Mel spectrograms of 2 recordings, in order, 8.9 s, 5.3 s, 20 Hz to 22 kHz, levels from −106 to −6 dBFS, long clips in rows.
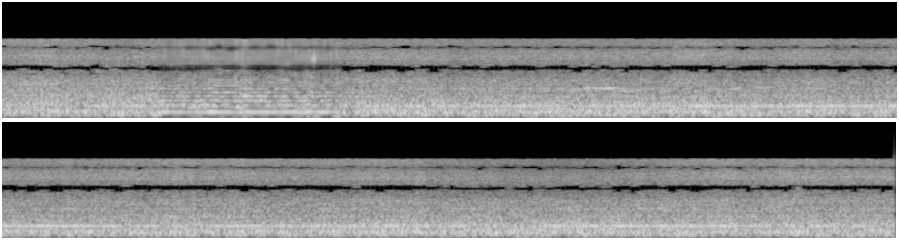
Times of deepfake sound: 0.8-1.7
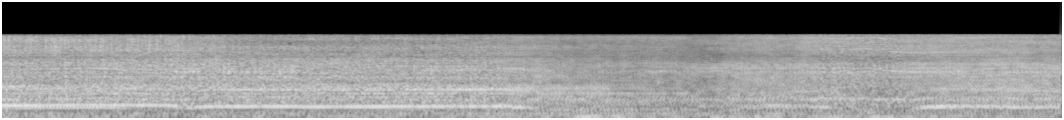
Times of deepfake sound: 2.5-4.1; 4.5-5.3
